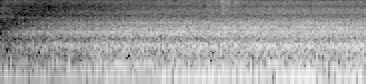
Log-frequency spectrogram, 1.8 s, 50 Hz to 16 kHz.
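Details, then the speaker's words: Original 1962 Jaguar E-Type 3.8, original wiring after 45 years of dry storage: blower fan motor hums evenly, spinning up smoothly and holding steady with no rubbing or ticking; fan motor runs healthy. "fan motor works and lights awesome"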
